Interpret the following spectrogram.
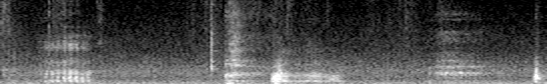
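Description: Yellow-naped Amazon parrot bathing, making a few short, separate bursts of sound with quiet gaps between, including a sharper click about two seconds in.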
